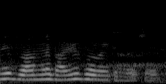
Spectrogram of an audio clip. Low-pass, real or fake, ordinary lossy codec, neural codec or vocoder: 5.4 kHz; real; none; none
